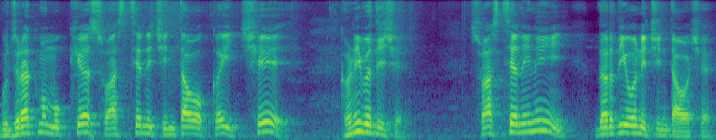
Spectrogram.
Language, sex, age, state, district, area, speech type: Gujarati, male, 60+, Gujarat, Rajkot, urban, spontaneous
